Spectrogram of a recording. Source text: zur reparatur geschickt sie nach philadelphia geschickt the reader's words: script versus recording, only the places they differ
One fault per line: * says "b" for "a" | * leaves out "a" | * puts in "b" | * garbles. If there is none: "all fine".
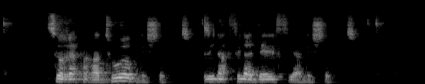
all fine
